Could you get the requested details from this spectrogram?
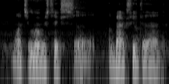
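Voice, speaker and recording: A man speaks in a fairly low, somewhat breathy voice with a dark, mellow tone. His intonation is monotone and flat, and his pace is moderate. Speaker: comic book inker. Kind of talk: tutorial. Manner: casual, hesitant with fillers.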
